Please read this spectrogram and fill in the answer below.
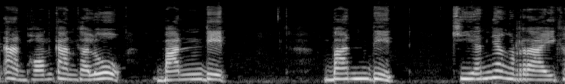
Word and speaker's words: บัณฑิต: นอน นี่ นะ คะ ตัว ทอ ตัว นี้ ไม่ อ่าน ออก เสียง เป็น ทอ นะ คะ แต่ อ่าน ออก เสียง เหมือน นั่น เอง ค่ะ บัณฑิต มี คำ ต่อ ไป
